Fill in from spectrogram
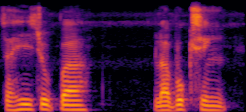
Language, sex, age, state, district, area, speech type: Manipuri, male, 18-30, Manipur, Tengnoupal, rural, spontaneous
